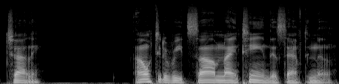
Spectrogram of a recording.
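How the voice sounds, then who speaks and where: This is a seasoned pastor, patient and compassionate, who steers a hurting friend with firm words and wry, teasing questions, voiced by a man. His voice sits a touch higher than the narrator's and is recorded close and dry. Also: a little fast, vocal fry, no room sound. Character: patient older male pastor, gently sarcastic.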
